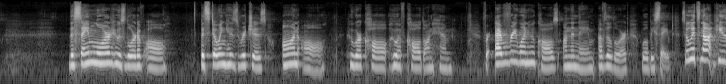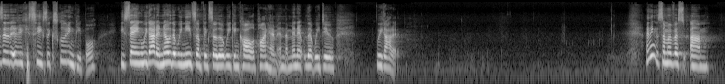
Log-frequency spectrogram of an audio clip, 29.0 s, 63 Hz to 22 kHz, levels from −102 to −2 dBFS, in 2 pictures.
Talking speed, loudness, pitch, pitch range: 150 wpm, -27 LUFS, 230 Hz, 205-270 Hz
